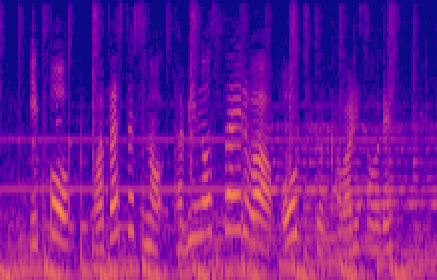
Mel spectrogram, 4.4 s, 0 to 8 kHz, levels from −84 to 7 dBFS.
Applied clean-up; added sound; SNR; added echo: none; Wind instrument, woodwind instrument; 20 dB; none.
